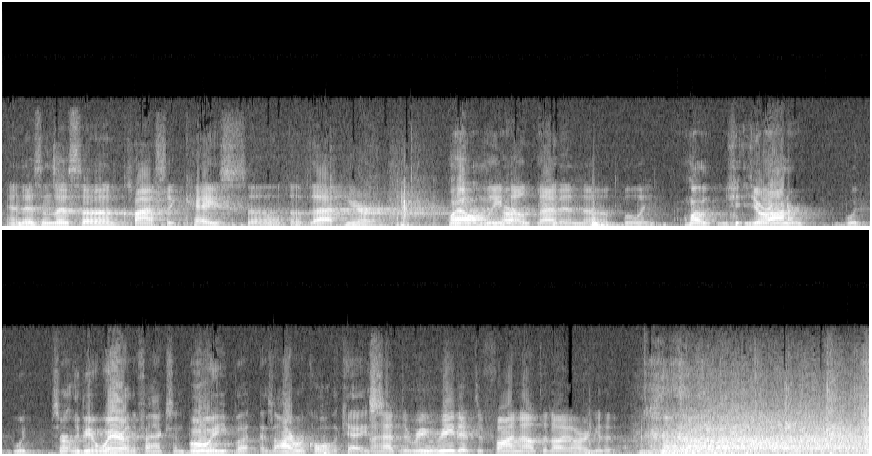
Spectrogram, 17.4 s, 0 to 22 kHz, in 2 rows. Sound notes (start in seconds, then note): 15.0 laughter; 16.0 applause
